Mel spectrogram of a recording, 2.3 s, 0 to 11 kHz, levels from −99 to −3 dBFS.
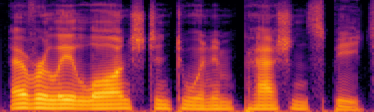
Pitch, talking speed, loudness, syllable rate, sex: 105 Hz, 155 wpm, -18 LUFS, 5.9 syllables/s, male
